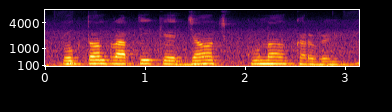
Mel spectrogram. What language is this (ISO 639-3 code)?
mai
